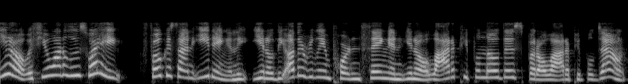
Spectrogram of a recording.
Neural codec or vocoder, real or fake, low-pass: codec, 16 kHz in and 24 kHz out, 1 kbps, XY-Tokenizer; fake; 7.2 kHz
